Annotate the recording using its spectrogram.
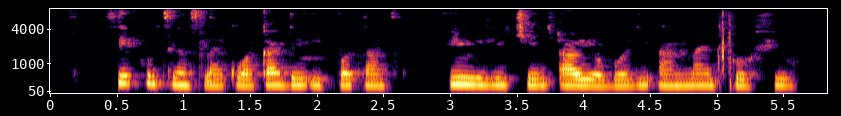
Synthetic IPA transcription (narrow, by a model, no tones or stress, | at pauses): sĩputĩŋsla̰ɪkwakadeʔĩmpɔtãnt | fiɹilit͡ʃẽnd͡ʒawjɔbɔdiʔãnmãɪ̃ndɡofjul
